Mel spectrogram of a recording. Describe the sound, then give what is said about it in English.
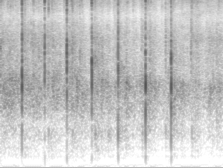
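Congregation applause at an Easter church service dwindles to about seven sharp, evenly spaced claps over a low steady hum, fairly quiet, with no talking. “Heaven applauds.”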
